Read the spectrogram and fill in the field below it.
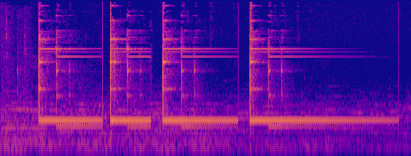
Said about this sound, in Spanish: Y luego suena el timbre.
